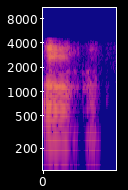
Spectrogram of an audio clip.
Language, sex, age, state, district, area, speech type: Bodo, male, 18-30, Assam, Udalguri, urban, conversation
